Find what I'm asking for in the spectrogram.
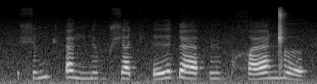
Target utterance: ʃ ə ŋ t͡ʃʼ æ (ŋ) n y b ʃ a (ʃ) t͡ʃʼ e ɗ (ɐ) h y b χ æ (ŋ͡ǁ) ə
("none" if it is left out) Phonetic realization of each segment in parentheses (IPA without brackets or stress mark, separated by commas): ŋ, none, æ, ŋ͡ǁ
